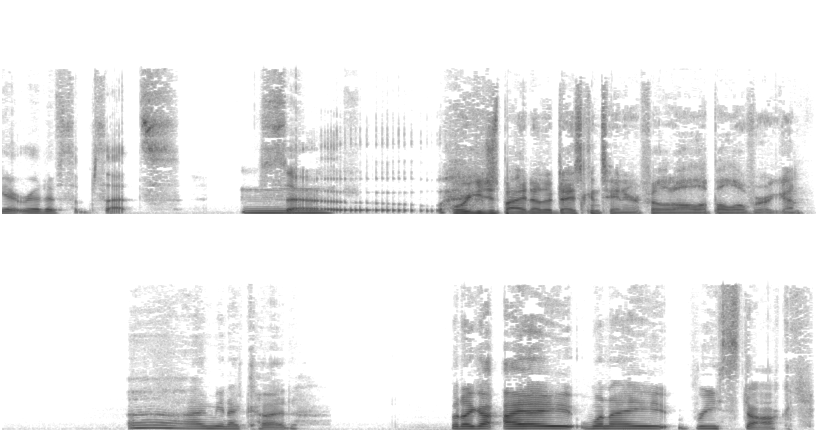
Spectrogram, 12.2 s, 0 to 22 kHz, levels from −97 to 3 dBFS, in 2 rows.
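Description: A brief stutter, like a tiny catch in the speech, occurs at 2.79–2.81 s, 5.81–5.84 s and 11.86–11.88 s. These are overlapping chunks: the audio was handled in 3.0 s blocks, and each new block began slightly before the previous one ended, so about 23 ms of sound plays twice at each join. That duplicated sliver breaks the flow of the speech, producing the click-like hiccup at these joins.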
